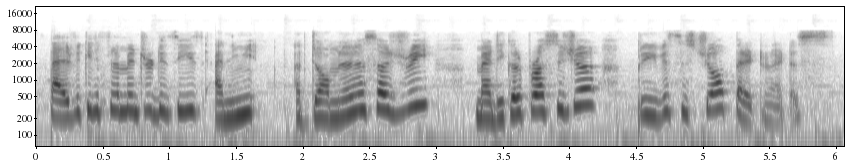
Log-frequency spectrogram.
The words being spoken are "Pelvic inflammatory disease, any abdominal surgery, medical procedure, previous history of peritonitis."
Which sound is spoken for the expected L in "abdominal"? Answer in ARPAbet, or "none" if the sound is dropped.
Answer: N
